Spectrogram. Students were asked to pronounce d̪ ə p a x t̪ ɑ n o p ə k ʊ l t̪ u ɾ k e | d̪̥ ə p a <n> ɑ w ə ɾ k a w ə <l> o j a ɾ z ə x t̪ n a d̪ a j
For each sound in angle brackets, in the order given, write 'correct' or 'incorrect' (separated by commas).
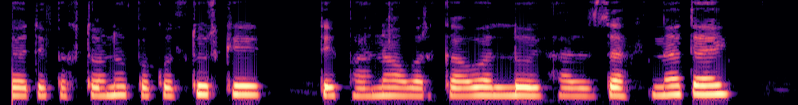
correct, incorrect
